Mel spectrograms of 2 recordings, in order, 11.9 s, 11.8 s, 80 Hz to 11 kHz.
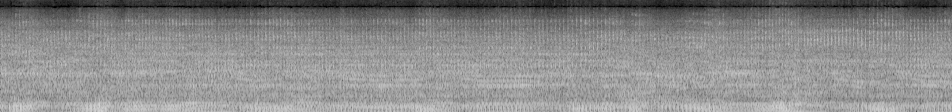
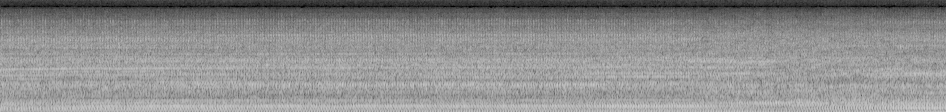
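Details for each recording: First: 2019 Champion 100812 generator, used once then sat about four years, being revived; after choke off it idles with a slow, lumpy pulse that never evens out, sitting too low and rough; unclear whether it should idle up under load. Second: 2019 Champion 100812 generator revived after sitting about four years, running under load powering shop lights and grill lights; steady, even single-cylinder drone at constant speed with no hunting or misses, sounds like a generator should, healthy.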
